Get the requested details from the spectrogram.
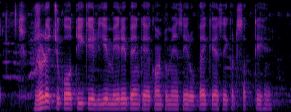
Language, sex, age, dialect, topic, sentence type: Hindi, male, 18-24, Kanauji Braj Bhasha, banking, question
